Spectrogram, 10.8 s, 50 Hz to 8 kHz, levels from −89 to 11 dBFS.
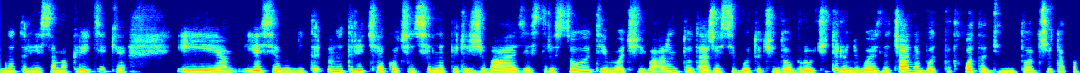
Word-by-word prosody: внутренней 180 0 -2
самокритики. 185 +3 -1 0.5
И, 185 -1 +2
м, 170 0 -1
если 195 -4 +2
внутр 175 0 -4
внутри 190 -2 +2
человек 185 -1 -2
очень 185 +2 0
сильно 180 -2 +1
переживает 175 -1 +1
и 170 - 0
стрессует, 190 +3 0
ему 170 -1 0
очень 170 0 -1
важно, 190 +3 +1
то 175 - -3
даже 170 +2 +2
если 175 - -2
будет 170 +2 -2
очень 180 0 -2
добрый 170 0 0
учитель, 225 +4 0
у 175 - +2
него 170 +2 +1
изначально 185 +2 +3
будет 165 -1 -2
подход 185 0 -1
один 175 +2 -2
и - - -5
тот 165 -2 -4
же. 160 - +1
Такой 170 - -8
180 Hz, 185 wpm, -25 LUFS, 170-190 Hz, 0.5 s, изначально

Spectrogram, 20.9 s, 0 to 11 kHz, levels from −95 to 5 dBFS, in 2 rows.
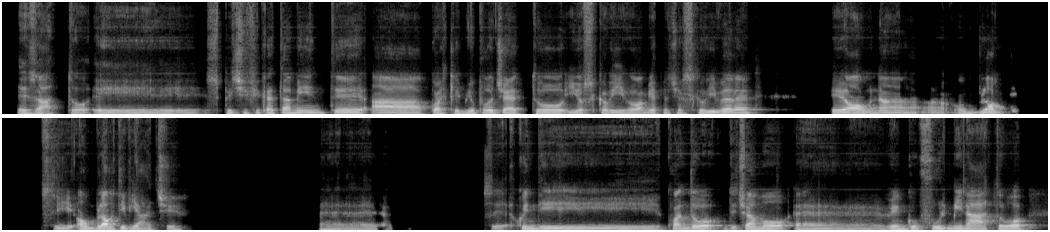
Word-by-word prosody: Esatto, 105 -3 -2
ehm, 95 -1 -3
specificatamente 155 +3 -1
a 95 - +3
qualche 115 +1 0
mio 120 +3 -2
progetto 110 -4 +2
io 105 0 -2
scrivo, 100 0 -2
a 110 - 0
me 95 0 -3
piace 95 +2 -9
scrivere, 135 +10 0 0.6
e 115 0 +4
ho 110 0 +7
un 110 -2 -2
un 95 +1 -4
blog. 115 +1 +1 0.7
Sì, 95 -2 -7
ho 130 - +3
un 130 - +1
blog 155 +4 +8
di 130 - +1
viaggi. 95 -2 -5 1.3
Ehm, 100 -3 -8 1.1
sì, - - -9
e - - -11
quindi 100 -7 -1
quando, 130 -3 +3
diciamo, 120 +1 +2
ehm, 95 -2 -6
vengo 120 +4 0
fulminato, 120 0 +2
110 Hz, 95 wpm, -24 LUFS, 95-125 Hz, 1.3 s, blog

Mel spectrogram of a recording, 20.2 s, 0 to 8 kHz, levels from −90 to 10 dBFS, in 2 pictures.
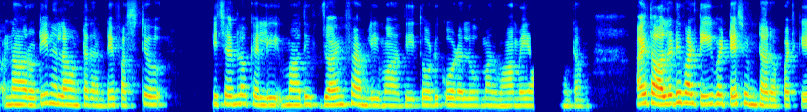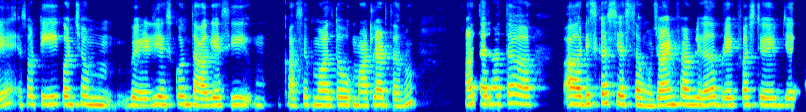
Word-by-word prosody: నా 210 - +3
రొటీన్ 230 +6 -1
ఎలా 210 -2 +2
ఉంటది 195 -1 -3
అంటే 180 +2 -4
ఫస్ట్ 185 +3 -7 0.8
కిచెన్‌లోకెళ్లి 220 -2 -1 0.2
మాది 200 +1 0 0.2
జాయింట్ 205 +2 +3
ఫ్యామిలీ 195 -5 0
మాది 180 0 -5
తోడికోడలు, 190 -1 -2
మా 190 - -5 0.2
మామయ్య 180 +1 -3 0.4
ఉంటాం. 165 -1 -9 0.7
అయితే 250 +2 +6
ఆల్రెడీ 230 +4 +8
వాళ్ళు 245 -1 +6
టీ 220 - +5
పెట్టేసుంటారప్పటికే. 185 -7 0 0.3
సో, 220 - -7
టీ 215 0 +1 0.2
కొంచెం 215 +1 0 0.6
వేడి 180 0 0
చేసుకొని 210 +1 -1
తాగేసి, 195 +3 +1 0.6
కాసేపు 195 +1 -6
వాళ్ళతో 195 +1 0 0.2
మాట్లాడతాను. 200 +1 -1 0.7
ఆ - - +5
తరువాత 220 +1 0 0.8
ఆహ్, 220 0 +8
డిస్కస్ 245 +2 +1
చేస్తాము, 205 -4 +1
జాయింట్ 205 +2 +4
ఫ్యామిలీ 205 -2 +2
కదా! 210 +2 +3
బ్రేక్‌ఫాస్ట్ 200 +2 -2
ఏం 195 0 -2
జేయాలి, 185 0 -5
200 Hz, 120 wpm, -22 LUFS, 185-215 Hz, 0.8 s, ఆల్రెడీ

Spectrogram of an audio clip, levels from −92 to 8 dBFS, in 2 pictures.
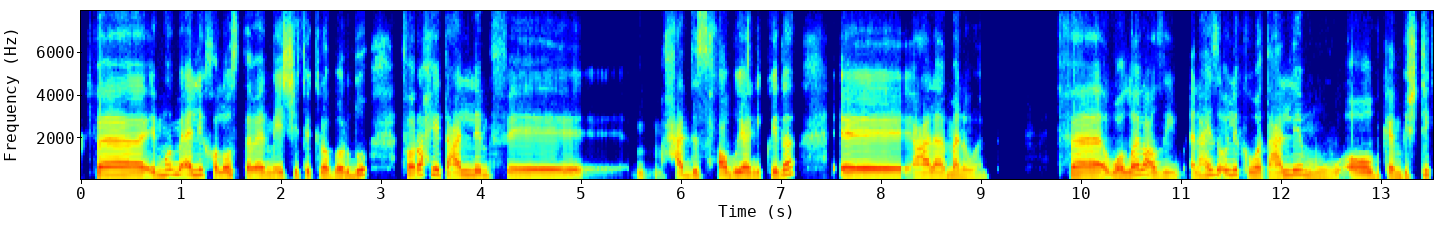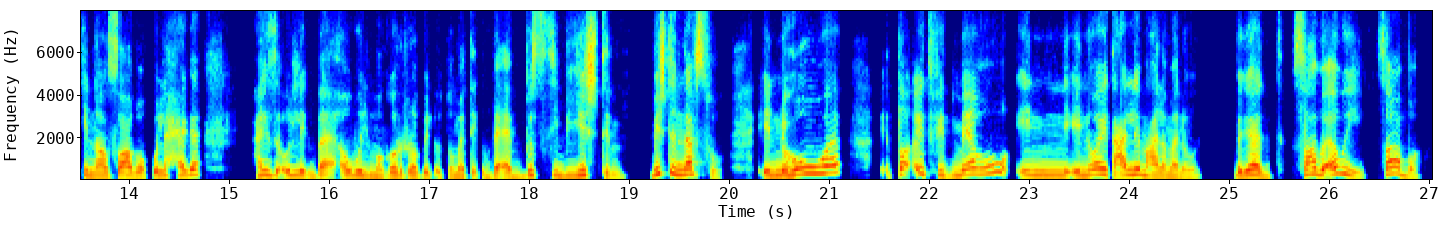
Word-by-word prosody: فالمهم 210 +3 +2
قال 220 -1 +3
لي: 245 - 0
"خلاص، 200 +1 0
تمام 195 -1 +1
ماشي، 190 +2 -4
فكرة 205 -1 -1
برضه." 195 +7 +1 0.3
فراح 240 +5 +1
يتعلِّم 220 -3 +1
في 180 - -9 1.3
م - - -9 0.2
حد 205 0 -3
أصحابه 205 -1 0
يعني 200 -1 +2
كده، 255 +8 +1 0.4
آآ، 190 -1 +4
على 190 0 +1
Manual. 175 -3 -5 0.7
ف 210 - -7 0.3
والله 185 +5 +3
العظيم، 190 -6 -1
أنا 195 +1 -4
عايزة 240 +4 0
أقول 240 - -1
لِك 245 -3 -3
هو 200 -1 +2
اتعلِّم 195 +3 -1
وآه 180 +4 +1
كان 185 -2 -1
بيشتكي 220 +6 -5
إنّها 195 -2 0
صعبة 205 0 +1
وكل 210 +4 -2
حاجة، 230 +6 -1 0.6
عايزة 225 0 -1
أقول 225 0 -1
لِك 220 -1 +1
بقى 190 +4 -2
أول 220 -2 0
ما 180 - -2
جرّب 200 +1 -1
الأوتوماتيك 185 -1 -5
بقى 185 +2 -1
بُصّي 225 +6 -5
بيشتم، 190 -6 -2 0.3
بيشتم 310 +2 +2
نَفْسه 275 - +1 0.4
إنه 220 +1 +3
هو 315 - +4 0.6
طقّة 280 +2 0
في 230 -4 -6
دماغه 290 - -1
إن 220 -1 -2
إن 210 +1 0
هو 255 - +1
يتعلِّم 265 -2 +2
على 190 0 0
Manual 170 +1 -8 0.4
بجد، 215 -2 +4 0.2
صعبة 270 -1 +2
أوي، 260 -11 +1
صعبة. 275 - +1
210 Hz, 140 wpm, -14 LUFS, 190-235 Hz, 1.3 s, آآ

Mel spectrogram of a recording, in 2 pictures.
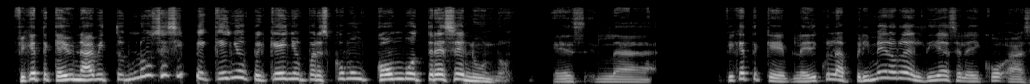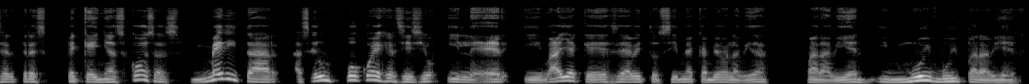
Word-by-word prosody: Fíjate 240 +5 +4
que 190 - +6
hay 205 - +11
un 220 -1 +8
hábito, 225 +2 +3
no 325 - +1
sé 430 +1 +2
si 415 +1 +2
pequeño 280 - 0
pequeño, 255 +3 +3
pero 225 0 +1
es 200 - +2
como 265 +1 0
un 255 -4 +1
combo 245 +2 +5
3 230 +2 +6
en 235 -9 +6
1, 130 - -1 0.4
es 130 0 -7
la 120 -3 -7 0.7
fíjate 245 +6 -1
que 145 -6 -1
le 140 0 -4
dedico 165 +9 -1
la 220 -5 0
primera 230 - +1
hora 285 -1 +2
del 195 -9 +1
día, 200 +5 +1
se 175 -2 -5
la 150 - -4
dedico 140 +5 -5
a 120 -1 -6
hacer 120 +2 -8
3 125 +2 -8
pequeñas 120 -3 -5
cosas: 170 - -6
meditar, 135 - -2
hacer 145 +10 -3
un 190 -2 0
poco 200 +1 -1
de 195 - +2
ejercicio 135 -2 -6
y 130 -1 -6
leer, 110 +2 -4
y 105 -2 -6
vaya 165 +11 -1
que 115 -2 -6
ese 115 +3 -7
hábito 120 -3 -6
sí 115 +2 -7
me 120 0 -5
ha - - -10
cambiado 110 +1 -6
la 105 -2 -7
vida 105 +2 -9 0.3
para 105 -3 -6
bien 105 +1 -6
y 120 -2 -8
muy, 140 - +4
muy 135 0 -2
para 120 -6 -6
bien. 100 0 -7
145 Hz, 185 wpm, -23 LUFS, -, 0.7 s, hay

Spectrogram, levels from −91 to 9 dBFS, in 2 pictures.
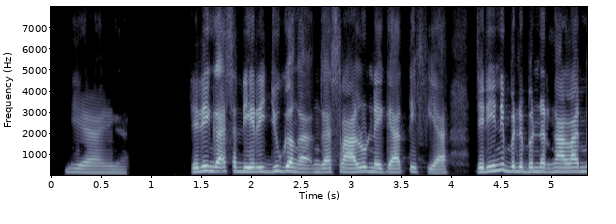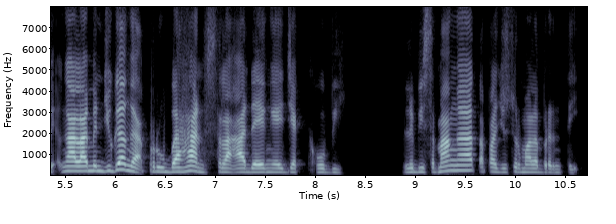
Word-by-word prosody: Iya 165 -2 -7 0.2
iya, 145 -1 -13 0.7
jadi 190 +4 +1
nggak 205 -1 +3
sendiri 195 0 +3
juga 225 0 +2
nggak 170 -2 -1
nggak 175 +1 -2
selalu 180 +1 +3
negatif 175 +1 -1
ya. 150 -2 -2 0.3
Jadi 190 +2 0
ini - - +2
benar-benar 195 -2 0
ngalami 195 +1 +2
ngalamin 225 0 +6
juga 290 +5 +3
nggak - - 0
perubahan 195 +2 +2
setelah 180 +1 0
ada 175 - -5
yang 175 0 -2
ngejek 175 0 -7
hobi? 160 -2 -10 0.7
Lebih 180 +1 -8
semangat 245 +5 +1
apa 195 - -6
justru 170 +3 -12
malah 175 -1 -3
berhenti? 150 -2 -12
190 Hz, 170 wpm, -22 LUFS, 175-205 Hz, 0.7 s, ngalamin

